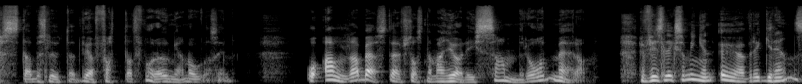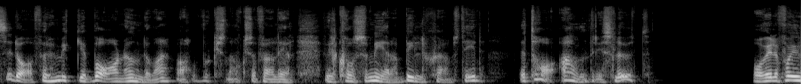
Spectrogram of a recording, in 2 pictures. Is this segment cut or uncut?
uncut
